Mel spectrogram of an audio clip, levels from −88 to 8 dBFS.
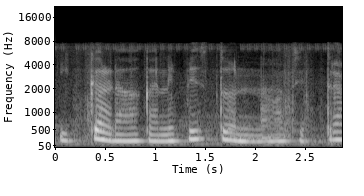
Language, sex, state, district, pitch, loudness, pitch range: Telugu, female, Andhra Pradesh, Sri Satya Sai, 185 Hz, -17 LUFS, 180-225 Hz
